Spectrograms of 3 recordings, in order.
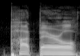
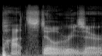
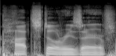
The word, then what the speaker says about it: Pot Still Reserve: This podcast is sponsored by Willet Pot Barrel Bourbon. Did I say that correctly? Pot Still Reserve. Pot Still Reserve. I did not say it correctly.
